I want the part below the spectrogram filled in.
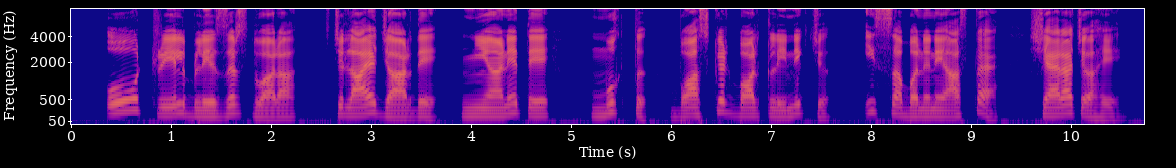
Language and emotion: Dogri, neutral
